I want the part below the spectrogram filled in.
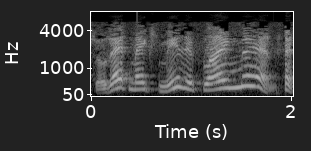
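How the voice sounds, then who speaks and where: A man's voice: slow, breathy edge, exaggerated voice. An eager Mexican boy sidekick. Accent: Mexican Spanish. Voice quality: high, lively, broken English. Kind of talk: 1940s radio acting. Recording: tinny old radio broadcast.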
